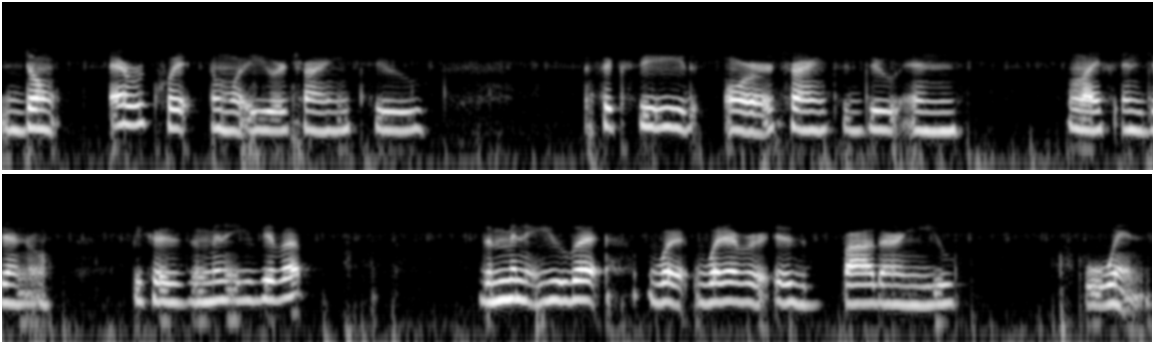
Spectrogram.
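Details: Woman with self-reported cerebral palsy, no specific speech disorder named; slow speech with long pauses in cerebral palsy.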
